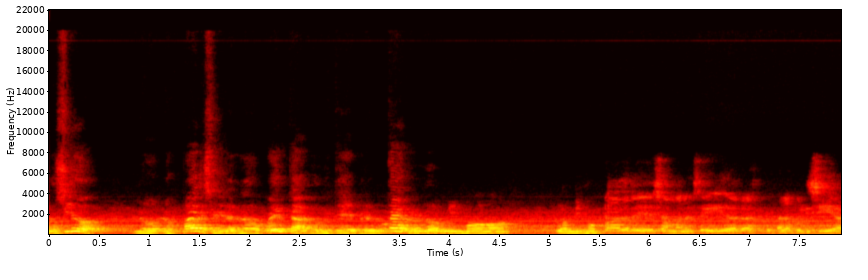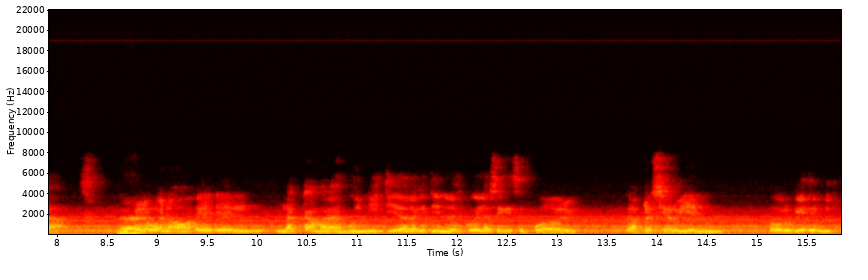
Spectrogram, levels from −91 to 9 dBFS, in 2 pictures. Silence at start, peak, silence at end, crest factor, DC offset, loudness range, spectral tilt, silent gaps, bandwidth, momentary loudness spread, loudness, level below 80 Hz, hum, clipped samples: 0 s; -2 dBFS; 0 s; 18 dB; under 0.1%; 5 LU; -8.5 dB/octave; none; 8 kHz; 9 LU; -20 LUFS; -56 dBFS; none; under 0.1%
